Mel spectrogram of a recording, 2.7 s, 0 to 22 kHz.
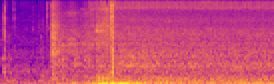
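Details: VW Amarok V6 TDI first start-up after coolant leak repair and cam cover replacement, no stored faults: short crank, catches cleanly and settles into a smooth, steady diesel idle; healthy start.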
